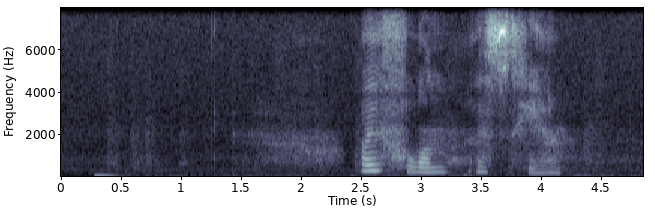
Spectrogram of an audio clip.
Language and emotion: Russian, sad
